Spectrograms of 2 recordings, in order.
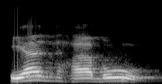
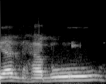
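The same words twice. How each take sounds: First: Drawn-out teacher demo; slow drawn model word. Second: Said in the usual way. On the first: Shown as a demonstration. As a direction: stretch يذهبو slowly: يذ-ہ-بو with a long final و. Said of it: "teacher models the verb form". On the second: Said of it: "teacher repeats the form".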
